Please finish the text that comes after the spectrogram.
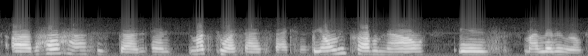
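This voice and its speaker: A woman's voice: mid-range voice, brisk. Woman caller on a tinny phone line. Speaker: caller to an advice show. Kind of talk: conversational account of a personal problem. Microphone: telephone.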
